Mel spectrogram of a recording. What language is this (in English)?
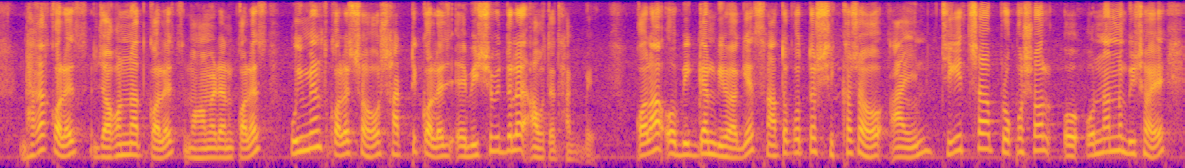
Bangla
